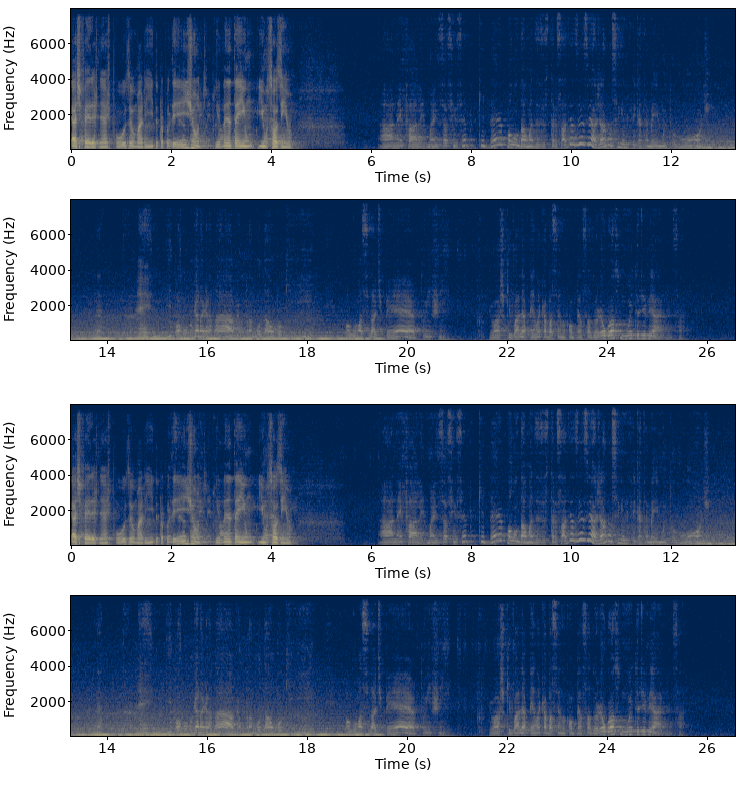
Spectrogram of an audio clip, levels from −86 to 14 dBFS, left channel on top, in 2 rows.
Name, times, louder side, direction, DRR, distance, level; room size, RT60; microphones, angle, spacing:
voice 1, 0.0-1.7 2.0-2.6 2.9-4.4 14.6-14.9, left 1 dB, 20° left, 1.0 m, -24 dB
voice 2, 1.9-3.3 3.8-4.1 6.1-12.8 13.7-14.0 14.8-18.2 18.7-20.8 21.6-25.6, right 2 dB, 20° right, 1.8 m, -37 dB
sound 1, 10.6-18.1, right 1 dB, 40° right, 6.1 m, -42 dB
sound 2, 12.2-19.8, right 2 dB, 70° right, 1.4 m, -32 dB
26.0 x 23.5 x 9.4 m
head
